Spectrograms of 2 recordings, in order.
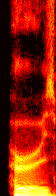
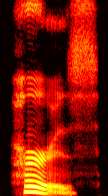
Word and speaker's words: hers: If you drop the Z ending, especially in fast speech, yours might sound like your. Hers might sound like her. Theirs might sound like there.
